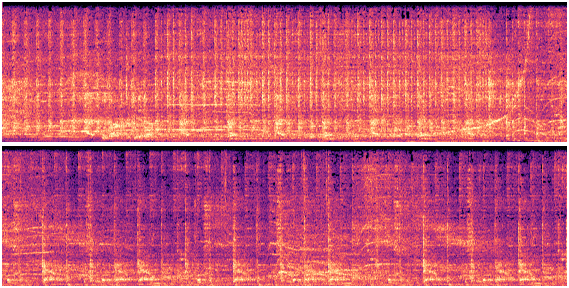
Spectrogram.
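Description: Loud pop dance music for a stage routine, with an audience cheering over it. About halfway through, a rising sweep leads into a heavy, steady bass beat.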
